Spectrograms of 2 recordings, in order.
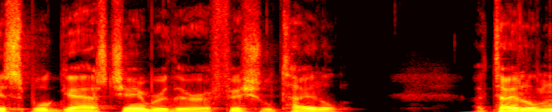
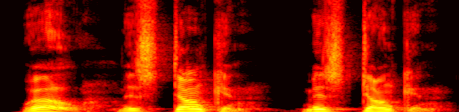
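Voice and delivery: slow, higher-pitched hearty greeting; booming, self-important; 5 semitones higher, slower than usual. A narrator's reading. Jovial doctor greeting Miss Duncan in the waiting room, booming and self-important. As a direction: greet her with a swooping, important air. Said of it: "he boomed with importance".

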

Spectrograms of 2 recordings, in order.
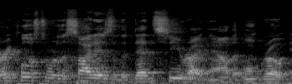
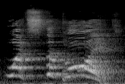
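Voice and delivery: much higher, loud, exasperated rant that slows right down on the last line; fed-up whining rant, pitched way up; mad Jonah; 10 semitones higher, 6 dB louder than usual. Retold or imitated. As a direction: play an indignant prophet venting at God. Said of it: "But he was mad".

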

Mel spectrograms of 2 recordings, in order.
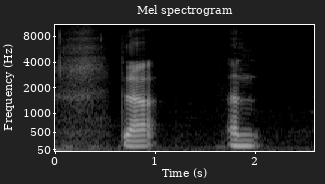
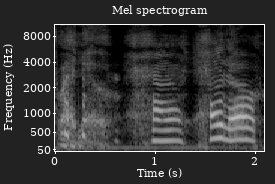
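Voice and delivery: high squawky duck try; a lightly voiced cartoon duck; Donald Duck attempt; 12 semitones higher, 4 dB quieter, slower than usual. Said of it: "I'll just do zombie Donald Duck".

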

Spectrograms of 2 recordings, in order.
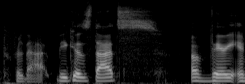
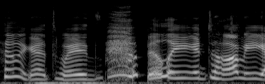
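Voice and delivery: excited gasp; 8 semitones higher, 5 dB louder than usual. Retold or imitated. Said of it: "I was like".

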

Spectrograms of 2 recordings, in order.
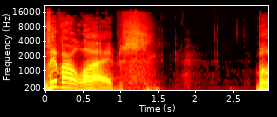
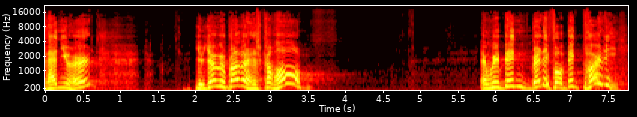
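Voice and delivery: eager servant; 7 semitones higher than usual. Acted. Servant voiced in retold story.

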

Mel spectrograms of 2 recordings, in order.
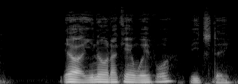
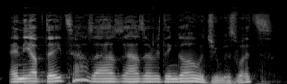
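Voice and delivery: ordinary talk

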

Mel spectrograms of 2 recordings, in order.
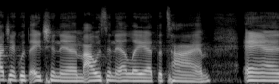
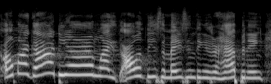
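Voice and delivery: gushing fans; 10 semitones higher than usual. Retold or imitated. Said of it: "people were like".

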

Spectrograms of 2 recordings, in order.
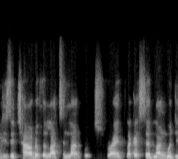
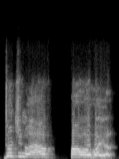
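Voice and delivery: Pilate threatening; 7 semitones higher, 5 dB louder than usual. Retold or imitated. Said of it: "He said".

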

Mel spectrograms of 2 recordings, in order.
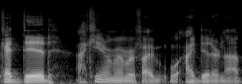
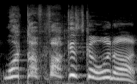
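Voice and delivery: much higher, slow, freaked-out squeal; mock terrified; 4 dB louder than usual. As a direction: replay a kid's panic at three in the morning. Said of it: "I'm like".

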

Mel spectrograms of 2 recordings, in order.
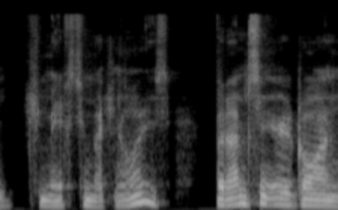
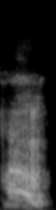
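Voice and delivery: squeaky high exasperated ugh; high disgusted ugh. Retold or imitated. Viewer reacts to the blunder, high frustrated ugh.

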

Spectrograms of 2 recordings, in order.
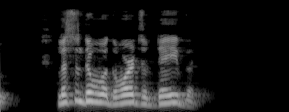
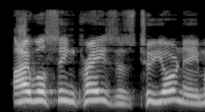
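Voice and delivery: ringing praise; 5 semitones higher, 7 dB louder than usual. Acted. Verse sung out in praise.

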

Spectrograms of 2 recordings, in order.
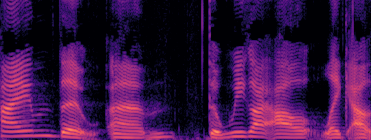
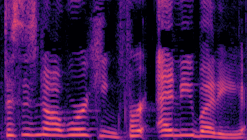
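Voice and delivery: higher-pitched mild scolding; retold yelling; 7 semitones higher than usual. Woman retelling her lecture to squabbling kids, mild mock yell. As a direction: plead firmly with a rowdy group, volume held. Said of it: "yelling at them".

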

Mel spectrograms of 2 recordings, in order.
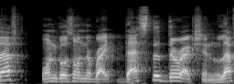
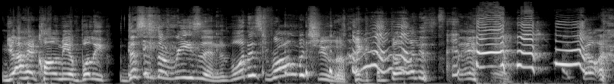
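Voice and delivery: laughing mock offence; 8 semitones higher than usual. Real, not acted. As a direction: play offended while cracking up.

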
